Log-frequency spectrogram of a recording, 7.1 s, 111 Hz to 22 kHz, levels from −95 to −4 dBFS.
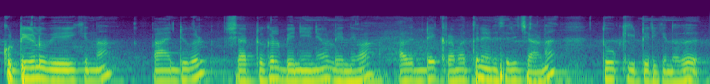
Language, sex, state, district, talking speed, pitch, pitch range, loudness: Malayalam, male, Kerala, Kollam, 75 wpm, 135 Hz, 130-145 Hz, -18 LUFS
